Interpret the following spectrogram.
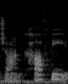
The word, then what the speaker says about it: Coffey: And there's this one man that gets arrested named John Coffey, like the drink, only not spelled the same.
